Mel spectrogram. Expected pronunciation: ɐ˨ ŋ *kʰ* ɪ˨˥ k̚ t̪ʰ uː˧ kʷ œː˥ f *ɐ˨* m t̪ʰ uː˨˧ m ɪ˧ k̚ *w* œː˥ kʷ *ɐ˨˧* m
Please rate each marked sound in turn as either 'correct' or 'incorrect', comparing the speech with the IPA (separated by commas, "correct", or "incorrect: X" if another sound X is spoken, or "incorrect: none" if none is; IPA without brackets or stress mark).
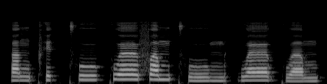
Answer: incorrect: pʰ, incorrect: ɐ˥, correct, correct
